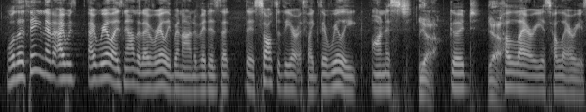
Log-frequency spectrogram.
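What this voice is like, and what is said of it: Boston accent. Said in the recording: “from my voice. And my accent ... I just have to drop the accent ... Dorchester? ... Dorchester.”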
